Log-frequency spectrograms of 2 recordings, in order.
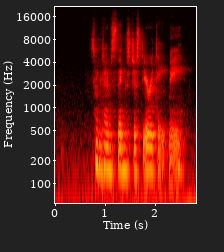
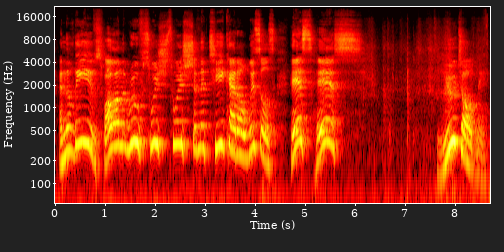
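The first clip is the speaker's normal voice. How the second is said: higher, louder exasperated rant; angry Peter; 9 semitones higher, 12 dB louder, slower than usual. Acted. Peter ranting at the wise men, exasperated. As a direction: complain in rising frustration. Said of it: "Now, Peter was angry".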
